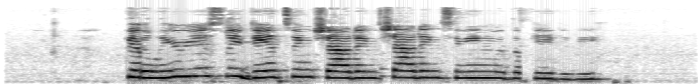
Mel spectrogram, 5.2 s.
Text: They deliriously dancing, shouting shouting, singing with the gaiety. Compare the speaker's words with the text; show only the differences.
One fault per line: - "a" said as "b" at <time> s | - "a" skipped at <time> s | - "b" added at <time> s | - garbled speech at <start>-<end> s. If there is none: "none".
none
